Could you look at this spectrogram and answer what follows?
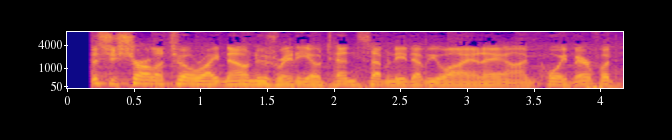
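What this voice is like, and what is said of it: Put-on radio announcer voice. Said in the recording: “this is my radio voice. ... You're like that homeless guy. you're totally that homeless guy.”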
